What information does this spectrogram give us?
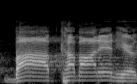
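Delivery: slow, drawn-out presidential summons; exaggerated folksy president; George Bush impression. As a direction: call an aide in a mock presidential voice. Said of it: "do your impression of me".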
